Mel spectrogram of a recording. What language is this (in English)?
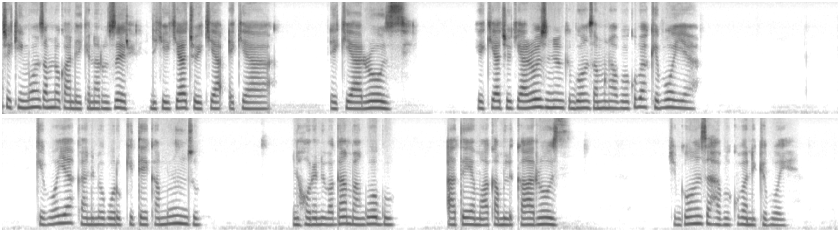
Tooro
